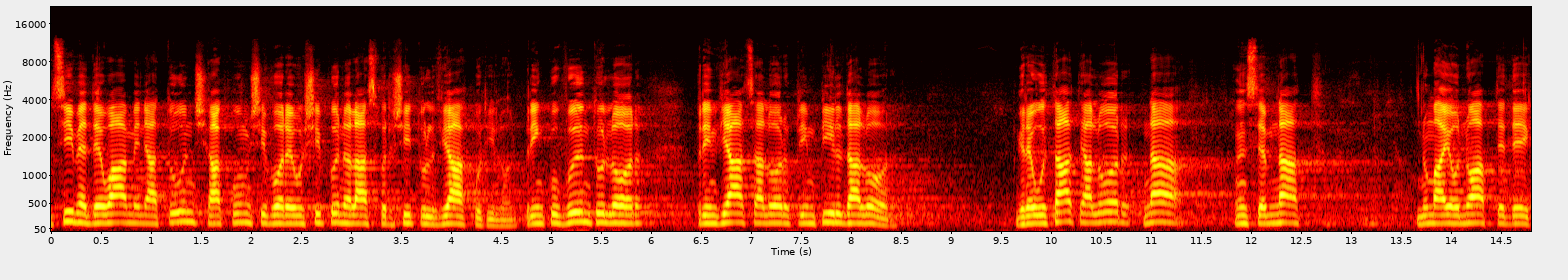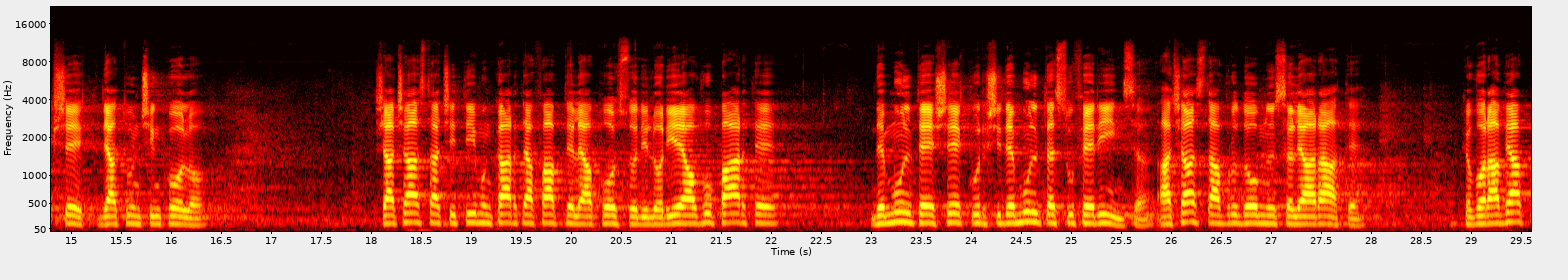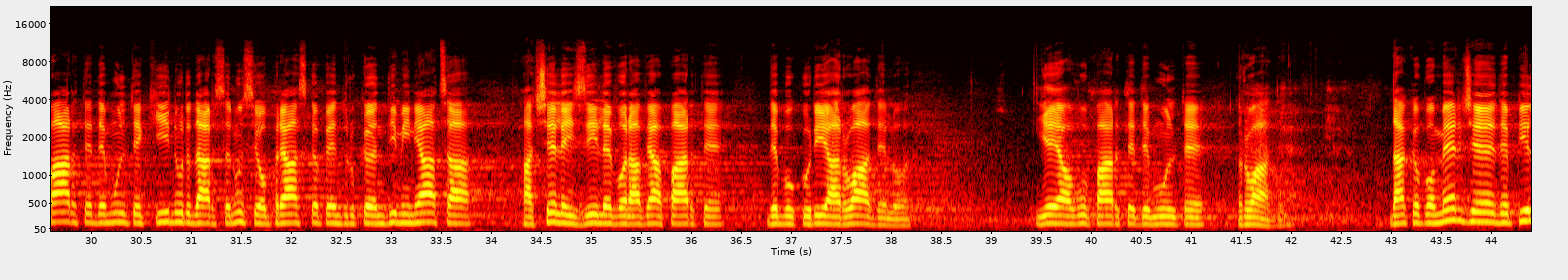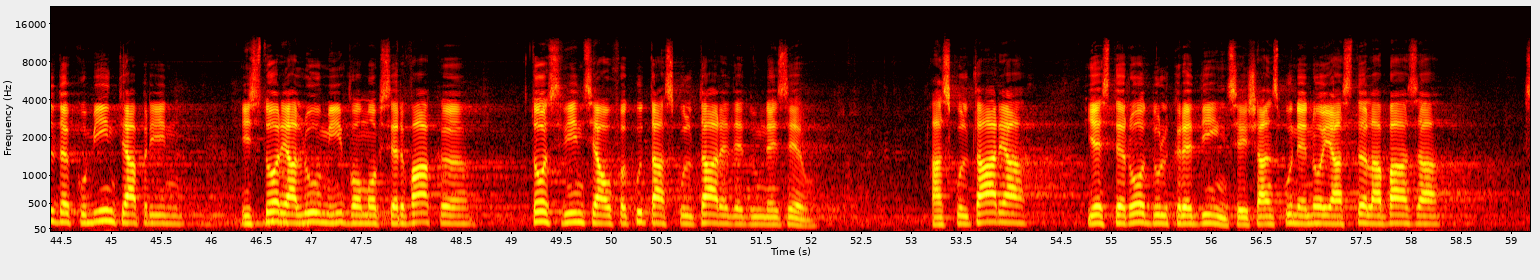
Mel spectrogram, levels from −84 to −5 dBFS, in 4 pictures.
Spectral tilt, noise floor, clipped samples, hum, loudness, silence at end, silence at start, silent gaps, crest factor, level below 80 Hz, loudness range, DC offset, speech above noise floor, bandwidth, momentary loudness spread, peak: -4.5 dB/octave; -54 dBFS; under 0.1%; none; -24 LUFS; 0 s; 0 s; none; 22 dB; -68 dBFS; 3 LU; under 0.1%; 29 dB; 12.5 kHz; 12 LU; -4 dBFS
